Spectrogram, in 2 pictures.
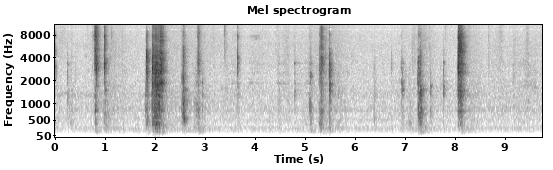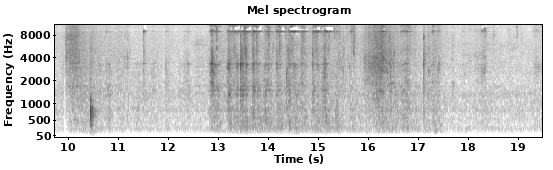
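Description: Metal pulley being worked onto a spindle by hand inside a metal housing: scattered sharp clicks and knocks, then a few seconds of continuous rattling and scraping near the end.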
